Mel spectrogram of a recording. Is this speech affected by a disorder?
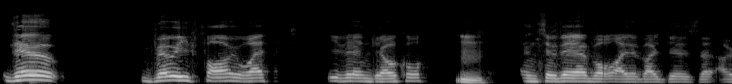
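Yes: cerebral palsy; mild speech impediment.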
